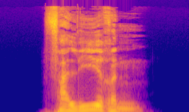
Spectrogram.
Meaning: 1. to go bankrupt 2. to fail
- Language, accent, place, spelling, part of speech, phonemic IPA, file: German, Germany, Berlin, fallieren, verb, /faˈliːʁən/, De-fallieren.ogg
